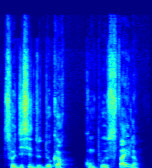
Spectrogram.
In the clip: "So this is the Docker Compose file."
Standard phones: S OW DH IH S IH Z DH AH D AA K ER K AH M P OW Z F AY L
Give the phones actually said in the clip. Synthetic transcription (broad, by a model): S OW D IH S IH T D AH D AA K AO K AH P OW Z F AY L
